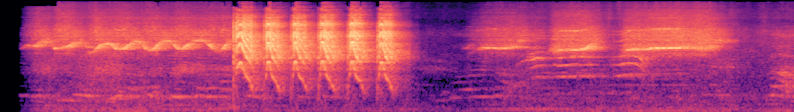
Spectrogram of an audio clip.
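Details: Parrot chirping very loudly: a wavering warbled whistle, then five harsh rasping bursts in quick succession, a short pause, and more whistled and scratchy chirps.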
